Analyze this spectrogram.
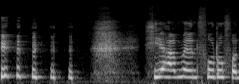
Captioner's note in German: gelächter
